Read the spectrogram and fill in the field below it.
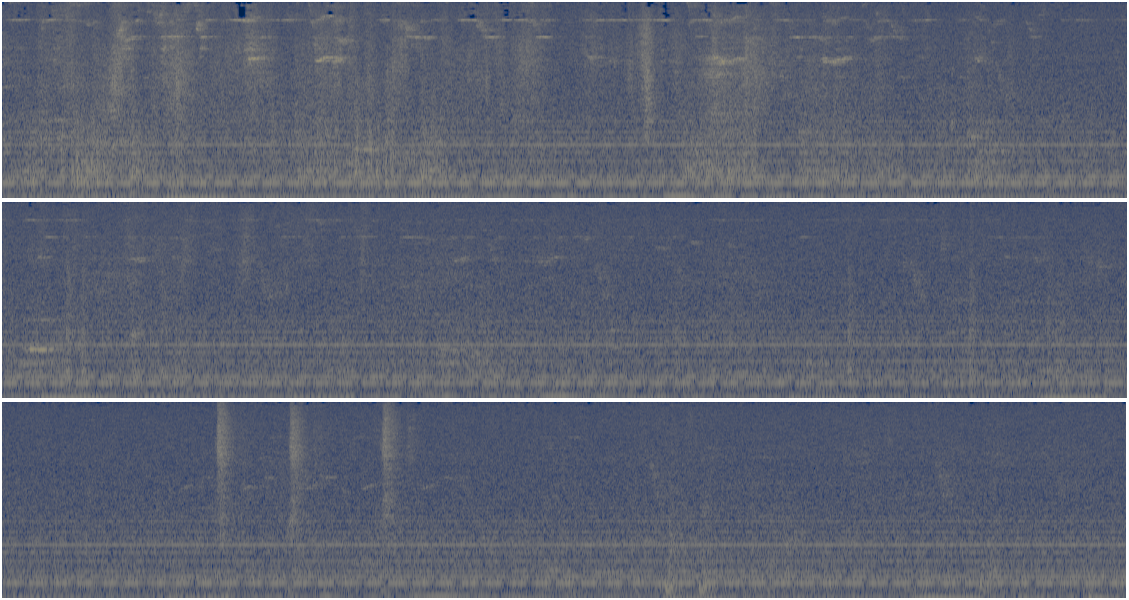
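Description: A paintbrush softly brushes across canvas.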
